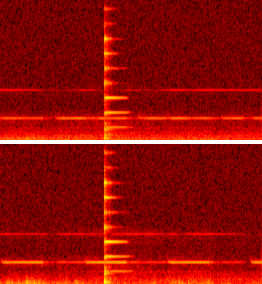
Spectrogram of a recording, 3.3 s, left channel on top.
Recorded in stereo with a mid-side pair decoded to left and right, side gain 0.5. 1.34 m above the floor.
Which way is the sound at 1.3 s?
35° right.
